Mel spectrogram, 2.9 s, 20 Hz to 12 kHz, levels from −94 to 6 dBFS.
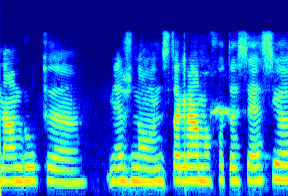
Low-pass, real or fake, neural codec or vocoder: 7.2 kHz; fake; codec, 16 kHz, 4 kbps, X-Codec, HuBERT features, trained on general audio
